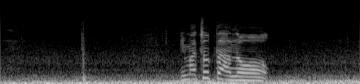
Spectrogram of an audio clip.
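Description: A late-model 130-series Toyota Vitz with a 1.3 L petrol engine drives along, heard as a steady low cabin rumble beneath a person talking.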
